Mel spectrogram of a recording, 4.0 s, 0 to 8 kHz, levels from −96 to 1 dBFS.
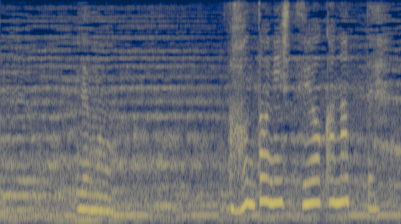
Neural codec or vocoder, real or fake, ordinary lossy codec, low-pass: codec, 16 kHz, 16 kbps, FreqCodec, larger model; fake; none; none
